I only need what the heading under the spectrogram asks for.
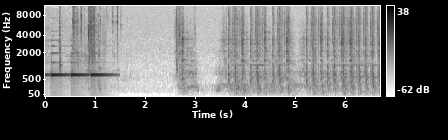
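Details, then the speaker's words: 1996 Buick LeSabre, high miles, sat almost a week: door chime, then slow labored cranking about two and a half turns a second that never fires. Weak battery, slow crank no start; needs charging. "nope not enough we'll have to uh charge that up and uh see if we can't get it to go"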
